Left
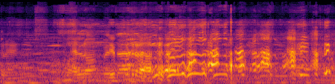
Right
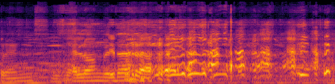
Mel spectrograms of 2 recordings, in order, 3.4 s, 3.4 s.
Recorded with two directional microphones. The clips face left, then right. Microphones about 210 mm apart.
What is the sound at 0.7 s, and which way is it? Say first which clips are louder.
Speech: right 5 dB; 50° right (ahead or behind).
